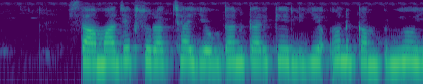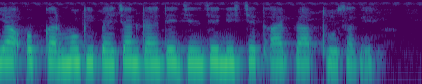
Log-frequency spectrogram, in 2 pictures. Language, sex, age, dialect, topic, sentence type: Hindi, female, 56-60, Hindustani Malvi Khadi Boli, banking, statement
